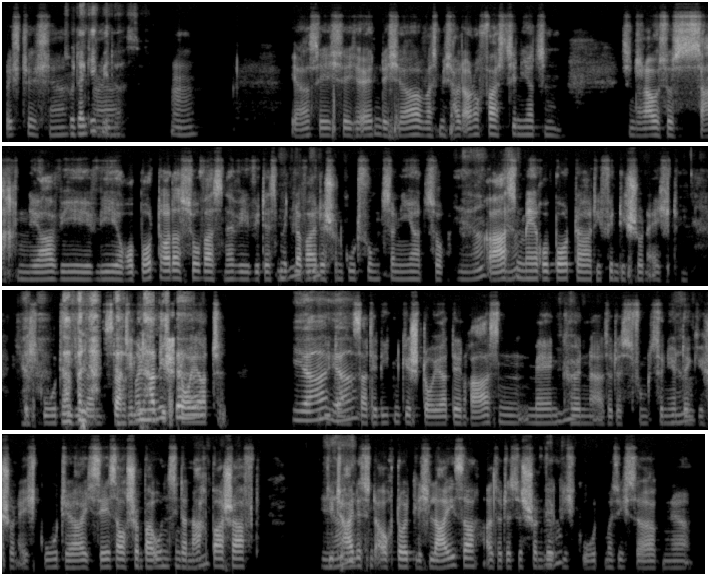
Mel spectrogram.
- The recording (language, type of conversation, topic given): German, unstructured, Was fasziniert dich an neuen Erfindungen?
- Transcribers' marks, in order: other background noise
